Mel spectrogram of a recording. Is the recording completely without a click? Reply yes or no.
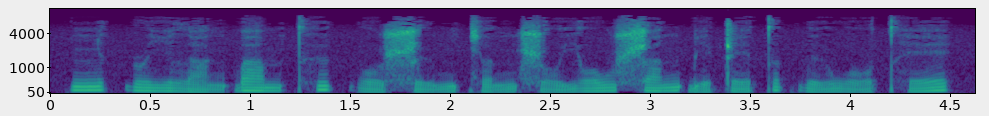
yes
